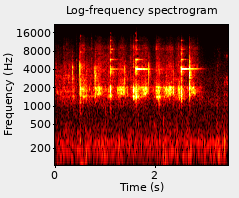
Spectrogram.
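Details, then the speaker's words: Vintage Olympic ES-1M spinning reel cranked in reverse: light repeated metallic chirps because a missing washer leaves rotor spacing incorrect; rotor looks slightly bent or sitting higher on one side; anti-reverse still works. "I reverse you can hear that because of that washer being gone you can hear that little chirp because the spacing is not correct on it with the"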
